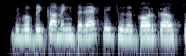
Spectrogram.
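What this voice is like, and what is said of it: Put-on Russian accent. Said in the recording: “one of my producers does an awesome Russian accent ... can you do a Russian accent and say that you like Gigi and you're going to invade the studio”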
